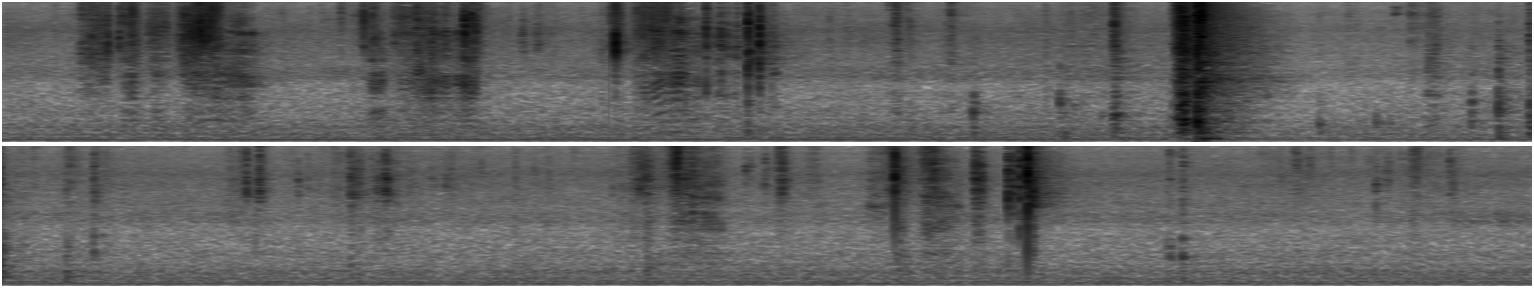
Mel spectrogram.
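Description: A serrated kitchen knife cutting green bell peppers on a plastic cutting board: short, scattered scraping cuts and light clicks, with one sharp, loud knock about six seconds in.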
